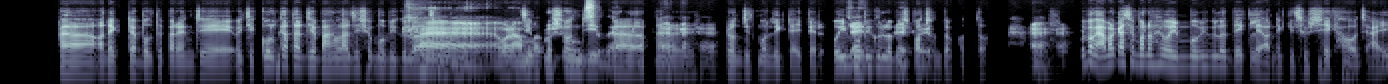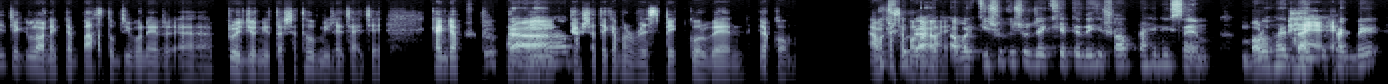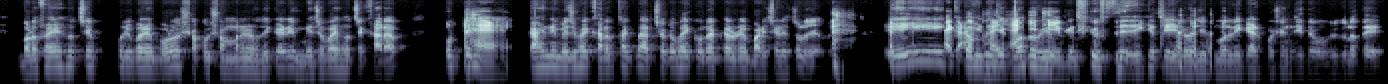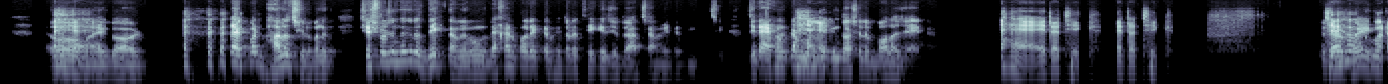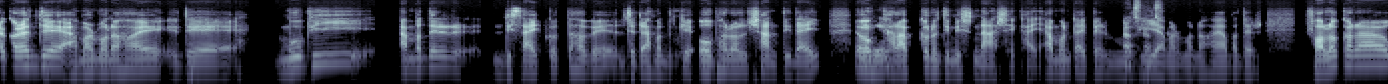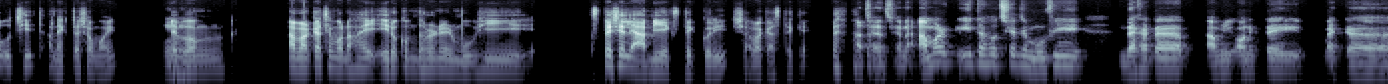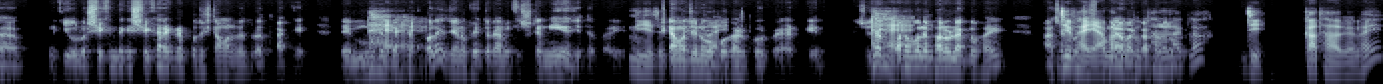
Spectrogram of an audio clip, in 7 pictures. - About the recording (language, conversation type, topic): Bengali, unstructured, সিনেমার কোনো গল্প কি কখনো আপনার জীবন বদলে দিয়েছে?
- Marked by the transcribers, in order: "প্রসেনজিৎ" said as "প্রসনজিৎ"; chuckle; in English: "kind of"; chuckle; laughing while speaking: "এই কাহিনী যে কত repetitively … ওহ মাই গড!"; in English: "repetitively"; chuckle; giggle; chuckle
